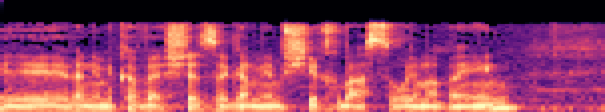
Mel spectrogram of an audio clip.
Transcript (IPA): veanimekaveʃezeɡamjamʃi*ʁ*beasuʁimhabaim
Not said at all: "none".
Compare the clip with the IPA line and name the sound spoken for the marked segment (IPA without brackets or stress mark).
χ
